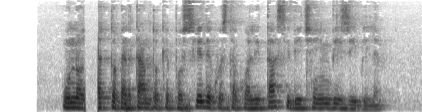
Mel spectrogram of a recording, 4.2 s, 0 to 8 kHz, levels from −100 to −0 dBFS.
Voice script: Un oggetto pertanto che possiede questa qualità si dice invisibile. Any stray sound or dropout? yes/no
yes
